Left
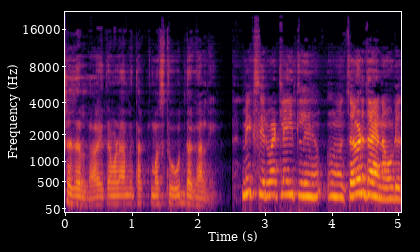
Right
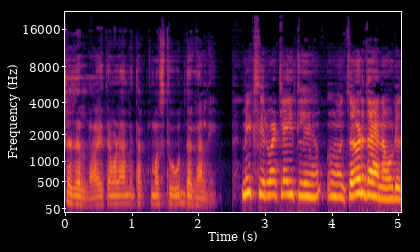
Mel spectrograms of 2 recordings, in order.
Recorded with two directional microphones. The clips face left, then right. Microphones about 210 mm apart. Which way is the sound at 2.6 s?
45° right (ahead or behind).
